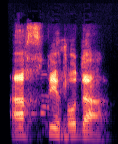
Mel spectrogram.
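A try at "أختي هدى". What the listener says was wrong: अख्ती नहीं होता, उख्ती होता है, अलिफ को पेश दें।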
